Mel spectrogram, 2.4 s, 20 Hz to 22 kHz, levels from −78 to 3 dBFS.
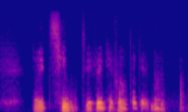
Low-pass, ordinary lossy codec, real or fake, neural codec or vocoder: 14.4 kHz; none; fake; codec, 44.1 kHz, 0.9 kbps, DAC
